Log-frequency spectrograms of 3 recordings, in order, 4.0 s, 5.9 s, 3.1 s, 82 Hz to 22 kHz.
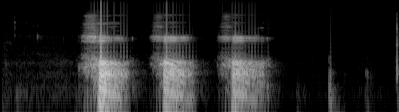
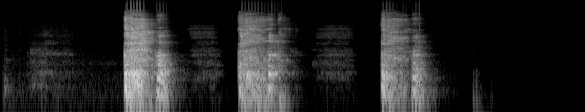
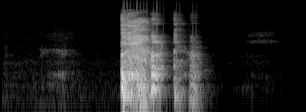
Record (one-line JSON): {"exhalation_length": "4.0 s", "exhalation_amplitude": 29357, "exhalation_signal_mean_std_ratio": 0.31, "three_cough_length": "5.9 s", "three_cough_amplitude": 30968, "three_cough_signal_mean_std_ratio": 0.28, "cough_length": "3.1 s", "cough_amplitude": 32768, "cough_signal_mean_std_ratio": 0.27, "survey_phase": "beta (2021-08-13 to 2022-03-07)", "age": "45-64", "gender": "Male", "wearing_mask": "No", "symptom_none": true, "smoker_status": "Never smoked", "respiratory_condition_asthma": false, "respiratory_condition_other": false, "recruitment_source": "REACT", "submission_delay": "1 day", "covid_test_result": "Negative", "covid_test_method": "RT-qPCR", "influenza_a_test_result": "Negative", "influenza_b_test_result": "Negative"}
